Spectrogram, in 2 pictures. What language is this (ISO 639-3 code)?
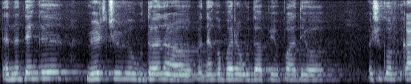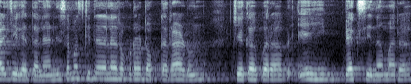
kok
